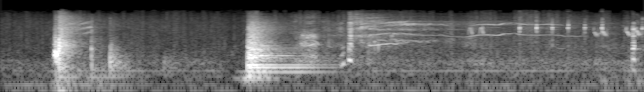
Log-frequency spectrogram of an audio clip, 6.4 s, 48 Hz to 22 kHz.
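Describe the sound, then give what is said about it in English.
A golf ball, teed off with a number 3 iron, strikes a water tank. A sharp crack comes first, then a loud ringing metallic bang that hums briefly, followed by faint high, wavering whistles and chirps. “Well, that's too bad that water tank was in the way.”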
